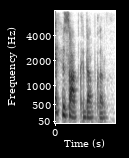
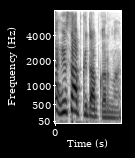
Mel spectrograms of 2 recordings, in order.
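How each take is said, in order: First: हिसाब किताब करना said again, lower and much softer; quiet repeat. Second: Said in the usual way. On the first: Shown as a demonstration. Teacher softly repeating the definition to students, quiet and lower. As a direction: drop the voice and let the definition sink in. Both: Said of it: "अभी इतना ही समझो".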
